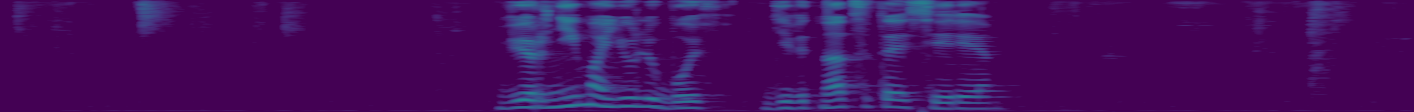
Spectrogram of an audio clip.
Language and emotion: Russian, neutral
